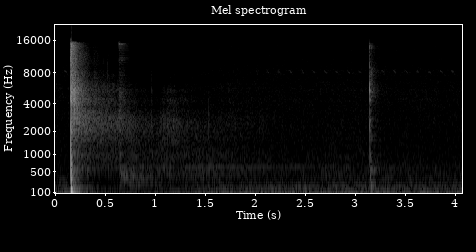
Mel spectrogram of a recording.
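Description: A single shot from a suppressed AR-15 SPR rifle (SilencerCo Omega suppressor) firing 55-grain ammunition, a sharp crack that rings off over about half a second. A much smaller short click follows about three seconds in.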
